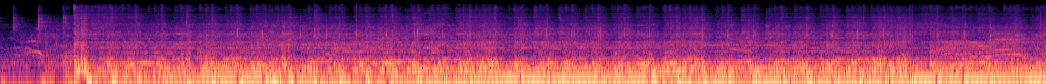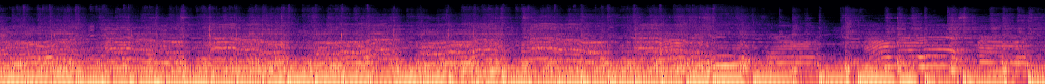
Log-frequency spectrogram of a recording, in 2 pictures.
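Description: Live band of acoustic and electric guitars, bass and drums playing loud full-band music, kicking in about a second in after a brief quieter moment. Recorded from within the audience.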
